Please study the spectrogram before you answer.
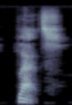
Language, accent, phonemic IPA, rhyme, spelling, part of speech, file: English, Australia, /læts/, -æts, lats, noun, En-au-lats.ogg
- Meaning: The latissimus dorsi muscles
